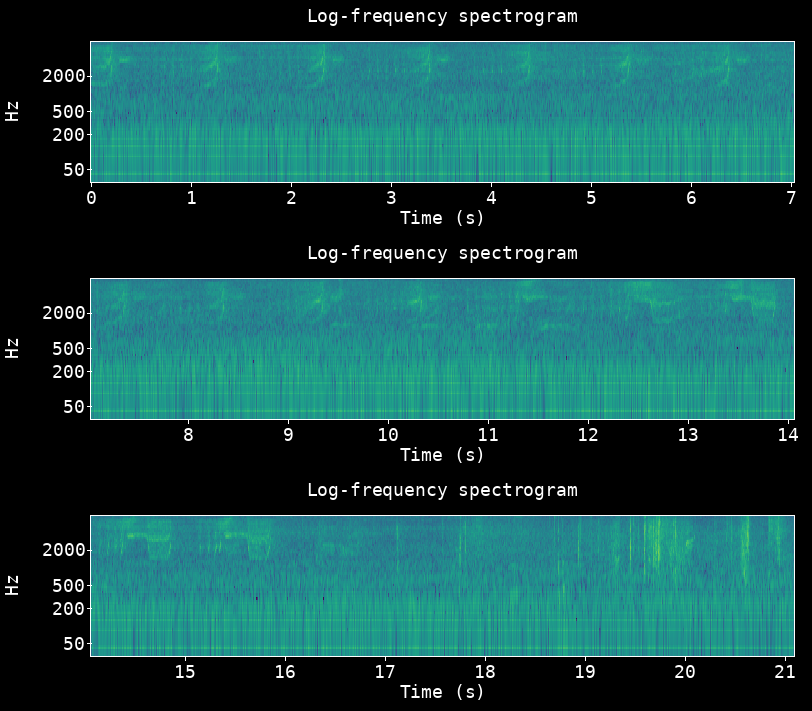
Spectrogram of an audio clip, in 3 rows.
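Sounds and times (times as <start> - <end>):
bird chirping: 0.0 - 16.9
low background rumble: 0.0 - 21.0.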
